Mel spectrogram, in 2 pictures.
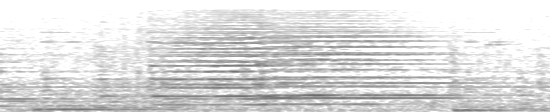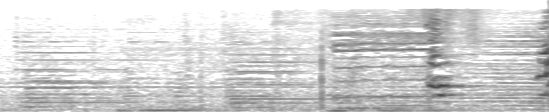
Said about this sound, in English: You were a very bad dog. Are you going to be a good boy?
